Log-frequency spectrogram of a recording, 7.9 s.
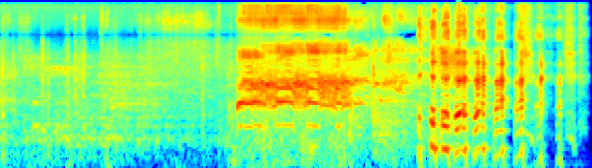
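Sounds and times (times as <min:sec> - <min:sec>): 
person imitating a scream: 0:03.2 - 0:05.8
choppy laughter: 0:05.2 - 0:07.8.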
